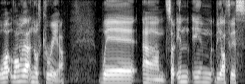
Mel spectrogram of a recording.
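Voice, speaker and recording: The speaker is a man with an Australian accent. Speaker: podcast host. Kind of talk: casual monologue. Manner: animated.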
